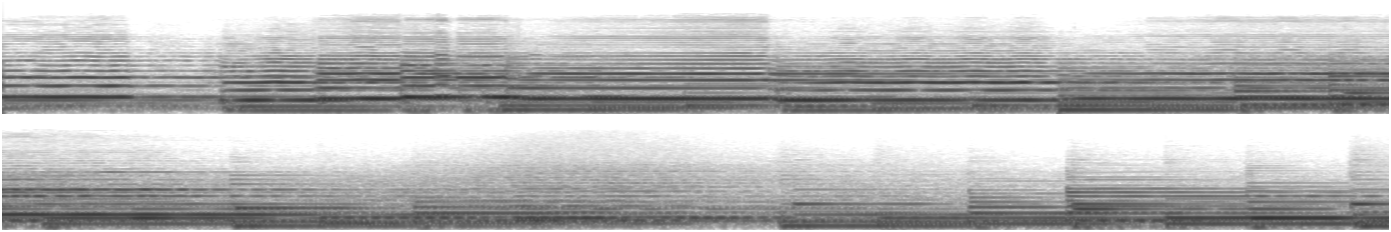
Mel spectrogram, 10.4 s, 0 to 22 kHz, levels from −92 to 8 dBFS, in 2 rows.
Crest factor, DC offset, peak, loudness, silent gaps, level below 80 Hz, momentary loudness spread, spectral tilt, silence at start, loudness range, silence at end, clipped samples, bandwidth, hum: 12 dB; under 0.1%; -8 dBFS; -20 LUFS; none; -50 dBFS; 10 LU; -7 dB/octave; 0 s; 7 LU; 0 s; under 0.1%; 13 kHz; none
